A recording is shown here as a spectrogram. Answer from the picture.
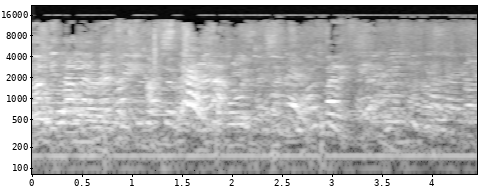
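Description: Several people chatting at once in a large hall, their voices overlapping, with a steady low hum underneath.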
